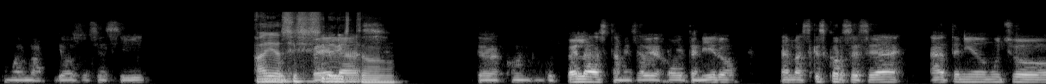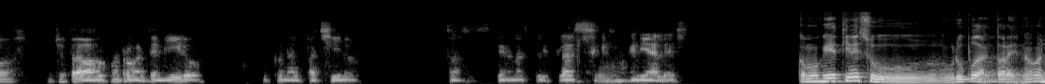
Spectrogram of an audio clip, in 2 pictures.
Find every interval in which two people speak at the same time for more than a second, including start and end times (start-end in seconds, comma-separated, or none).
2.5-3.9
